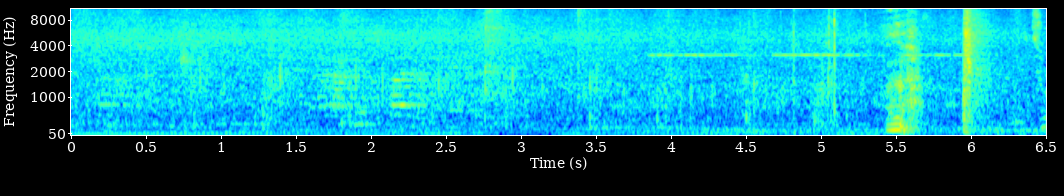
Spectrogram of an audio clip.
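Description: Faint footsteps on a concrete floor with distant voices, over a low steady rumble.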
